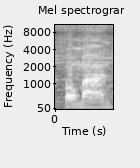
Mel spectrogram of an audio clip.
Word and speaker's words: Beaumont: want to say blue I think it's Bo when it's b e a is it b-e-a-u how do you spell it b-e-a-u-bo oh Bo yeah like a boyfriend so okay here we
